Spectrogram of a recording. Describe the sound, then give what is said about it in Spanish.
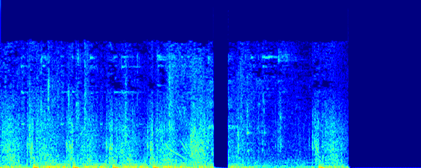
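A loud, dense volley of gunshot sound effects, rapid overlapping shots fired in quick succession, briefly cutting out and then resuming before stopping abruptly. “No sé si querías los balazos o no.”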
